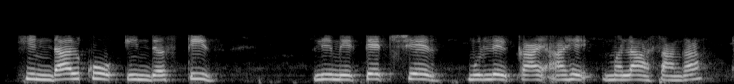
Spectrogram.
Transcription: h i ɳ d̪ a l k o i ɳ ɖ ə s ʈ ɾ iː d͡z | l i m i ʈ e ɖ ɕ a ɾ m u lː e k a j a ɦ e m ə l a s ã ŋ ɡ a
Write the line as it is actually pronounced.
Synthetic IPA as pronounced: h i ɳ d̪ a l k o i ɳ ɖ ə s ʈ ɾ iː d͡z | l i m i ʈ e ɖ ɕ e ɾ m u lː e k a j a ɦ e m ə l a s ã ŋ ɡ a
